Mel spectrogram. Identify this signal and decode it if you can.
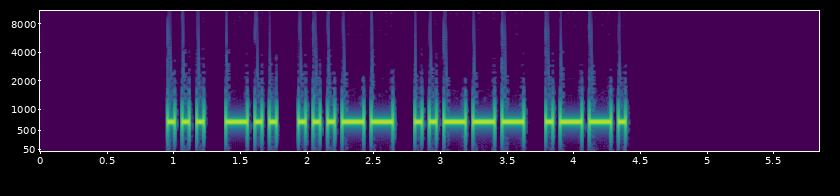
Morse code, heard as a keyed tone, about 22 wpm, 700 Hz. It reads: SD32P
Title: Code Groups - 5 Letter:Numbers - 22wpm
